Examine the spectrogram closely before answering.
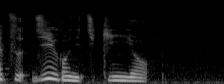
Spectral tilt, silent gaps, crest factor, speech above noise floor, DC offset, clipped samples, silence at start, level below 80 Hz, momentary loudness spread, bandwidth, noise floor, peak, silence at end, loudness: -6.5 dB/octave; none; 14 dB; 29 dB; under 0.1%; under 0.1%; 0 s; -60 dBFS; 8 LU; 11.5 kHz; -58 dBFS; -16 dBFS; 0.75 s; -29 LUFS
